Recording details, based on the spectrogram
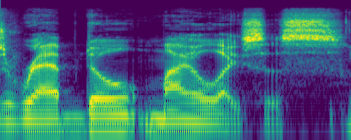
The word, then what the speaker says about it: rhabdomyolysis: Today's topic is rhabdomyolysis. – Nice. You said it right this time.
